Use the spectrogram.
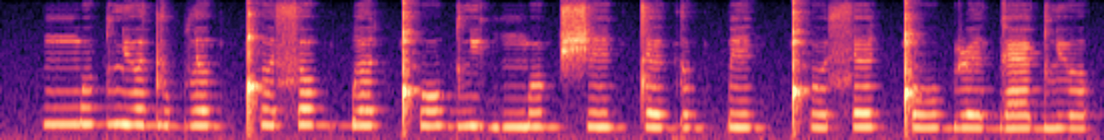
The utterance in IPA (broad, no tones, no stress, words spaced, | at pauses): ŋ͡mɵɡ lʲʌdɵ blɜɡǃʰəsʌɡɡ͡bɜ ǃʰoɡlʲeɡ ŋ͡mɵɡ ʃeɡtɛɡ ɾʌɡk͡peɡǃʰɵ sɛǃoɡɭɛ ɡæɡlʲʌ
